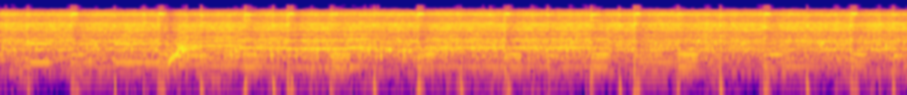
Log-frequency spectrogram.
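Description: Liquid pours and fizzes into a cup.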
